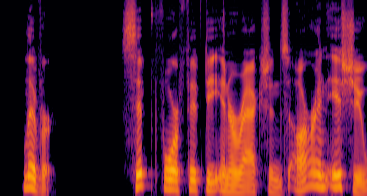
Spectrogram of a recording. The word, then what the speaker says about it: CYP: has cytochrome p450 interactions condensed as cyp-450 and pronounced sip like sipa drink cymetidine's brand tagamet is an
